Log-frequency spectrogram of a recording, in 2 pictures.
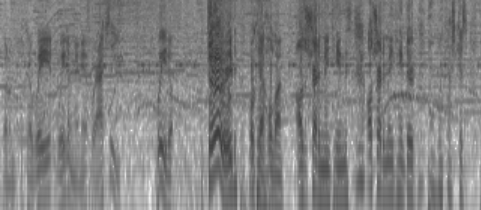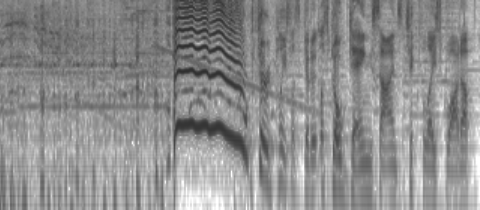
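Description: A young man giving live gameplay commentary, hyper and full of slang, constantly addressing his viewers and bursting into high yelps. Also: expressive, fast, music in the background. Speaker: gaming channel host.

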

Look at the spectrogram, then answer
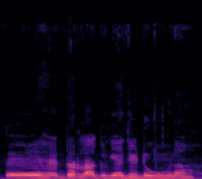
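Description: High-pitched chatty woman vlogger. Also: fairly even intonation, normal speed, muffled recording. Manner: repeats words and phrases for emphasis. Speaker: family vlogger. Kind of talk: casual chatty home vlog, talking to viewers and family. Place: busy family home. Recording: noisy handheld home recording.

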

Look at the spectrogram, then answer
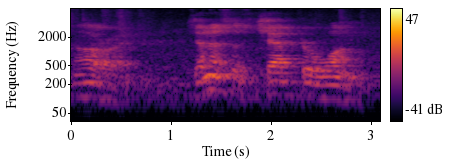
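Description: An older pastor with a Michigan accent gives a Sunday sermon in a low, expressive voice, speaking slowly and haltingly with many fillers and repeated words. A lectern mic catches him from a distance, so his voice echoes strongly through a church hall with a stage and screen. There is slight background noise.

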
